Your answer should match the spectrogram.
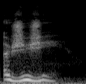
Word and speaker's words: Gigi: Gigi. Which is how they pronounce it in the movie and on the Broadway show. – Yeah. – Because it takes place in France.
